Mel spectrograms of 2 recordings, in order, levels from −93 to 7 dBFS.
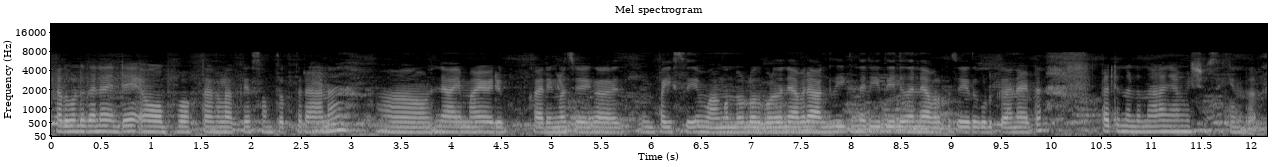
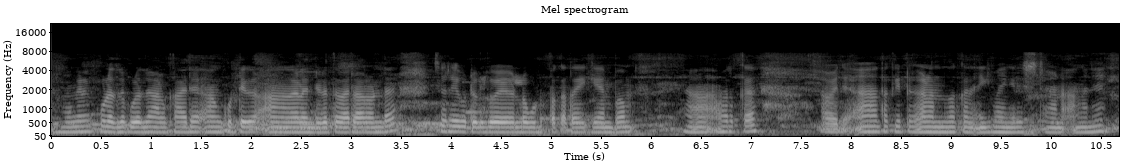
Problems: none marked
